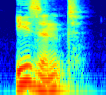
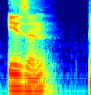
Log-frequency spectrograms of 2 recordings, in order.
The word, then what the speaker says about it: isn't: The only little difference in pronunciation is going to be that because isn't, right, like is not contracted together, isn't, because it ends with a T, you're going to mute that T and the sound stops at the end of the word isn't.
